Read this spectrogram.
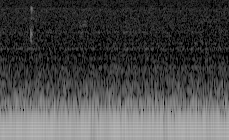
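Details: Chevrolet Camaro with AEM cold air intake idling after repair of a crank-no-start caused by the MAF harness rubbing on the power steering pulley and shorting a fuse. Steady, even low rumble, no stumbles, no longer cutting out; normal idle.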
